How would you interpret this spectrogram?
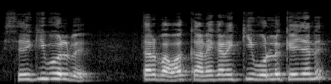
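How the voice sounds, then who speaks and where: A man's voice: very high-pitched, steady tone, a bit bright. A man voicing a wronged, lovelorn young man in a comic cartoon, whining and sarcastic with foul-mouthed slang. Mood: rueful, complaining. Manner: whining, sarcastic, drawn-out lamenting. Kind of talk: comic cartoon dialogue in colloquial Bengali slang.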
